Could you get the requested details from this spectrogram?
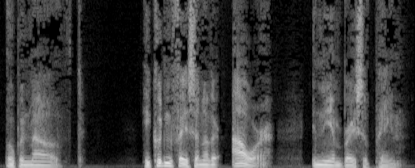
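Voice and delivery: ordinary delivery

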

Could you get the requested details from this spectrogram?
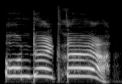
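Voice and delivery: very high, slow lookout's hail; distant-carrying, drawn-out high call; hail from masthead. A narrator's reading. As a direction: sing it out long and high to the deck below. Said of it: "the hail from the masthead".

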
